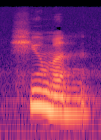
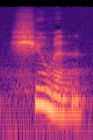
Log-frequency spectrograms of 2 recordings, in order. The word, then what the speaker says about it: human: For example, in the word human, the first syllable carries the primary stress and the second syllable is unstressed.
